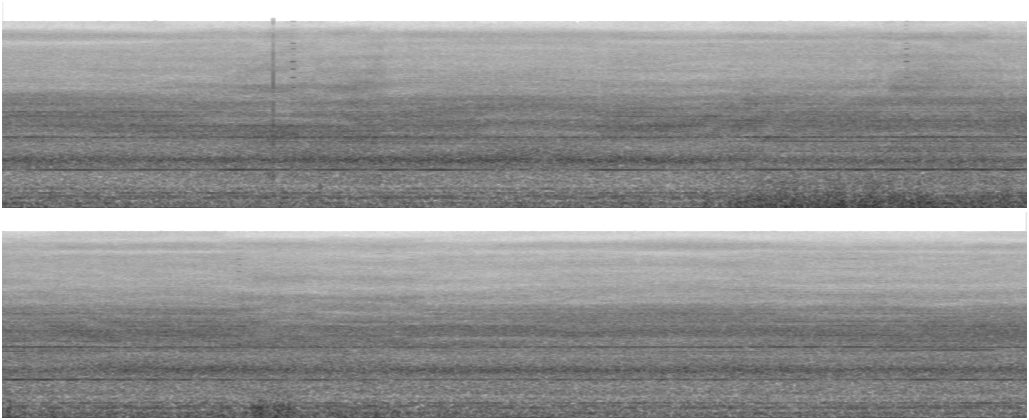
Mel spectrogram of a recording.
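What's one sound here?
Small cooling fans on an electric model truck whir.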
